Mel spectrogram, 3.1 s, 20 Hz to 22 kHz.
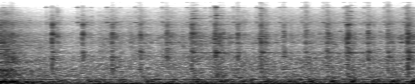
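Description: A Singer 201 sewing machine stitches and back-tacks in reverse, running with a fast, even mechanical rattle and hum, faint and continuous, with no voice over it.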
